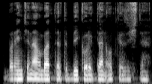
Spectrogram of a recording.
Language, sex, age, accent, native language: Uzbek, male, 19-29, Namangan, Uzbek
